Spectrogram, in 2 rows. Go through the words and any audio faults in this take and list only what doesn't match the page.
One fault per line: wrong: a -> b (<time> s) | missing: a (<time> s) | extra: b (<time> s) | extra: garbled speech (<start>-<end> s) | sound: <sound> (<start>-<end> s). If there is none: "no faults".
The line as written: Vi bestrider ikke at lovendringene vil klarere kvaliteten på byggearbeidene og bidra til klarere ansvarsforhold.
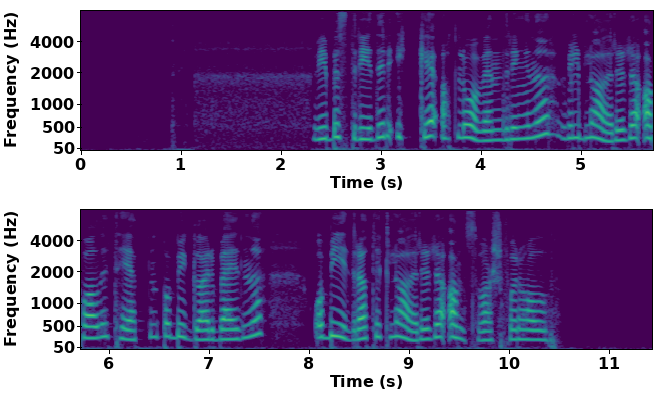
no faults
